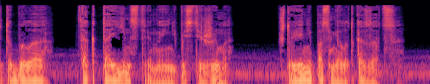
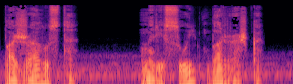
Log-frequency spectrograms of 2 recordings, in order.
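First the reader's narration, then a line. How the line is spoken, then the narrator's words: Quiet, very serious request. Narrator (Russian): он опять попросил тихо и очень серьезно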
